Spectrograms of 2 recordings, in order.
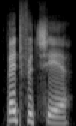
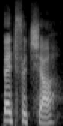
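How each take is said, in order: First: The ending is pronounced like 'sheer'. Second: The ending is pronounced like 'sha'. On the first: This is the speaker's natural, everyday way of saying it. "I would feel most comfortable saying Shear" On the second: This sounds like a very posh person. "to say sha is a bit more posh"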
